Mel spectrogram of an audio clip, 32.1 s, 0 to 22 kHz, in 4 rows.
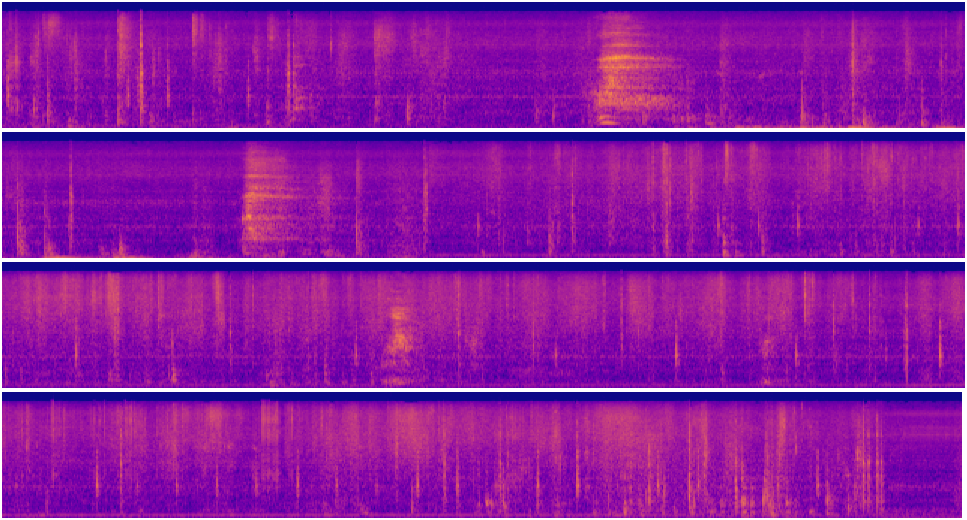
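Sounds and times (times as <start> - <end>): low electrical hum: 0.0 - 32.0
rope rubbing and rustling: 12.0 - 31.5.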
